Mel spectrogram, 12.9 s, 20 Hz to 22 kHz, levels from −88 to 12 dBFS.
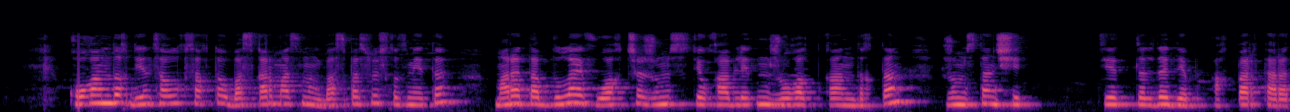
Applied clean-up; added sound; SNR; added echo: none; none; none; none.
